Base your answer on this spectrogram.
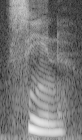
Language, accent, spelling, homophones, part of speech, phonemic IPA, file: English, US, seen, scene, verb / interjection / noun, /siːn/, En-us-seen.ogg
- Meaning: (verb) past participle of see; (interjection) 1. Indicates comprehension on the part of the speaker 2. Requests confirmation that the listener has understood the speaker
